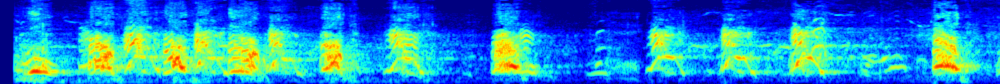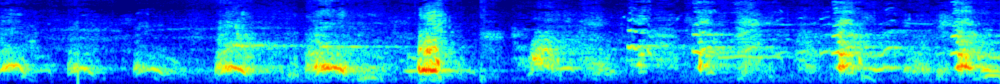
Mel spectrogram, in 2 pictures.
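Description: Young dog barking over and over in short, quick barks, about three a second at first and then with brief gaps between them.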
